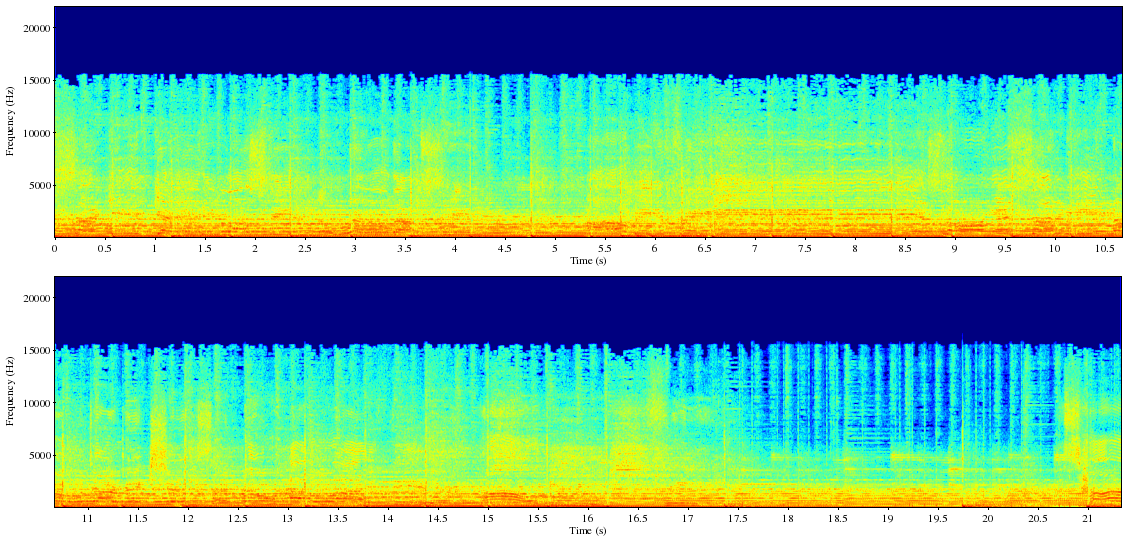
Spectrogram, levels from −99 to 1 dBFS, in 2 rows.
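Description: From 17.52 s to 21.32 s a train of clicks sits over the audio: around thirty similar pulses at about 8.2 per second, irregularly spaced, peaking a few decibels above the signal. They are likely interference from nearby equipment or a faulty connection or power supply.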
